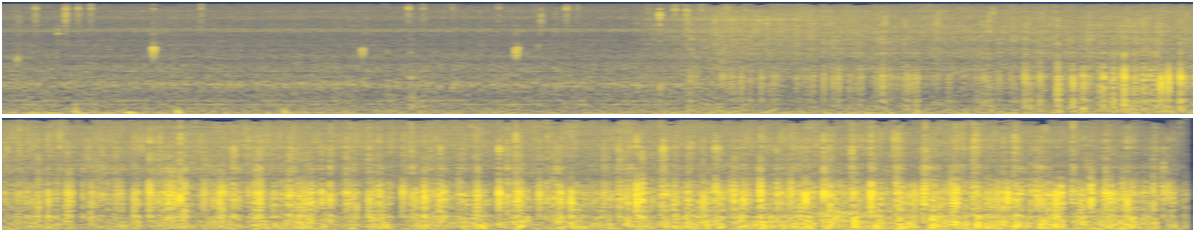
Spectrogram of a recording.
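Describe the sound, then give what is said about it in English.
A moka pot starts quietly, then bursts into a steady, bubbling gurgle and hiss as coffee sputters up, growing louder and denser over several seconds, with no talking. “Or listening to the coffee gargle out of my mocha pot.”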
